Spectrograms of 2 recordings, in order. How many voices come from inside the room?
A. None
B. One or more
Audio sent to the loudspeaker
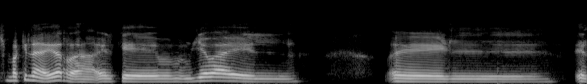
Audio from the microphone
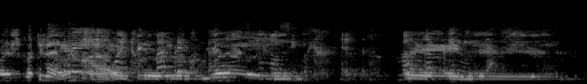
B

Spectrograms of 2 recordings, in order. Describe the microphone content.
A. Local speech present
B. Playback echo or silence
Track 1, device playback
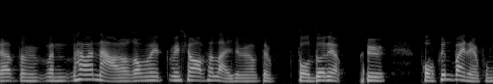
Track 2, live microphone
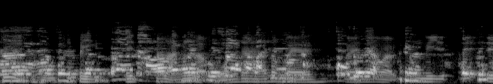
A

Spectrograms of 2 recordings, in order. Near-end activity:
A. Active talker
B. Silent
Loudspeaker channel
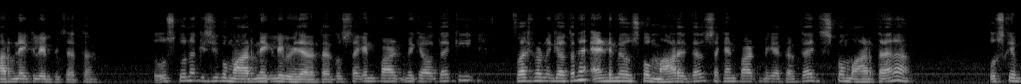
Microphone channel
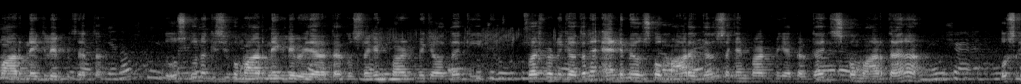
A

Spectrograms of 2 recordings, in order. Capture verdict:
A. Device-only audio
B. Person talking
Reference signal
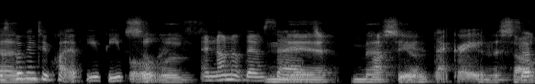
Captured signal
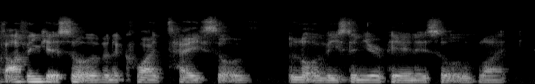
B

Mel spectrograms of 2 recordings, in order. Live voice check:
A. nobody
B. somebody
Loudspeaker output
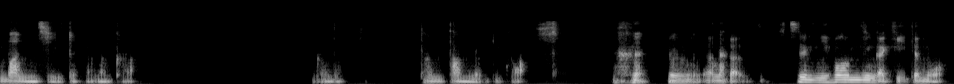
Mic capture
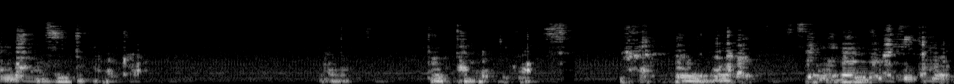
A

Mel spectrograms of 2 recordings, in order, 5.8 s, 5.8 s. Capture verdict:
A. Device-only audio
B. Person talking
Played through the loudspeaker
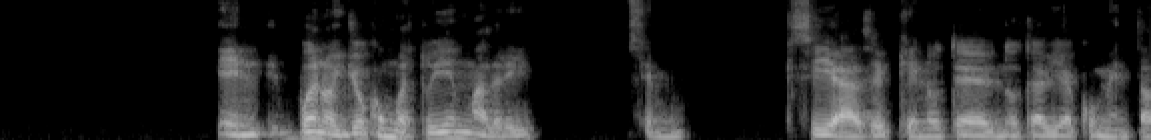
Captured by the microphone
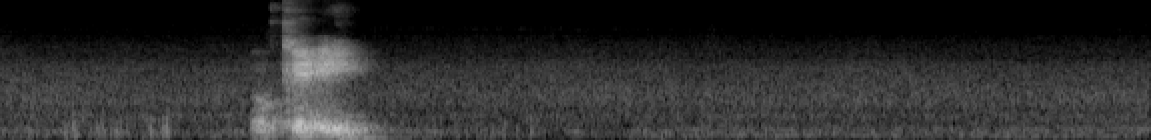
B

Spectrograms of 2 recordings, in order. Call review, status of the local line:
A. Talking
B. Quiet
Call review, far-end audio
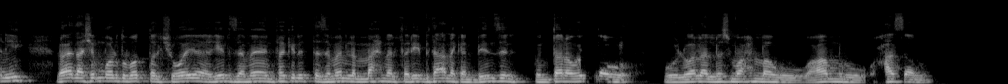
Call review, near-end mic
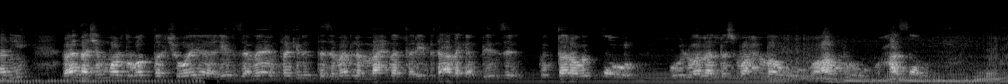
B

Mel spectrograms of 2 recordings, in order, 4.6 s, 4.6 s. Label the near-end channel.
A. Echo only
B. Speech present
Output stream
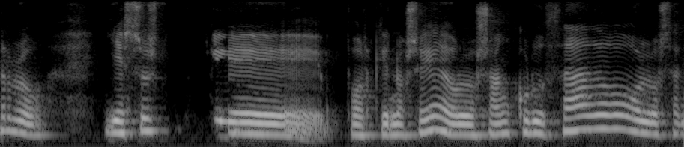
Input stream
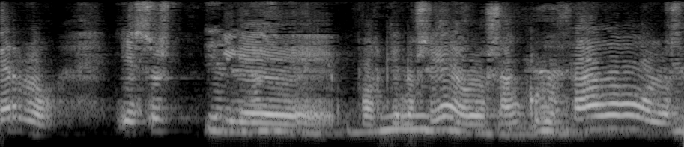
B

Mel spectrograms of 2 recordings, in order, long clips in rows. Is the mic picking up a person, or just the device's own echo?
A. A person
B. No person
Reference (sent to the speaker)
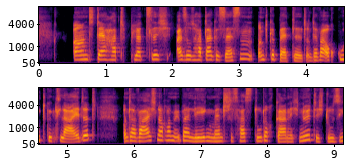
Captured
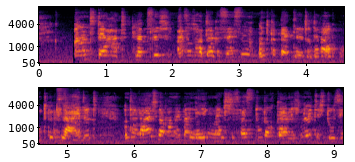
A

